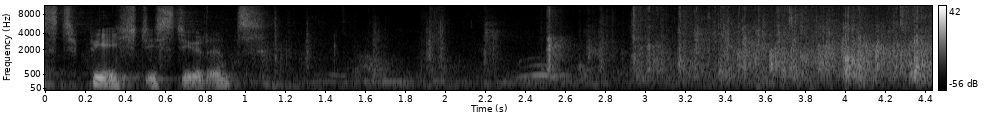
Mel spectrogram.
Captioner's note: applause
